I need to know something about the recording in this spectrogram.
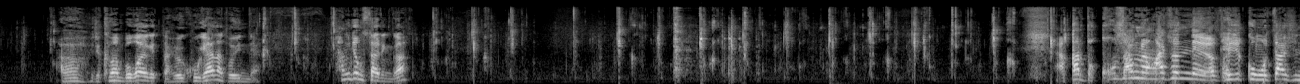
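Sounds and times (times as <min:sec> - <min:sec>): chewing with mouth clicks: 0:00.0 - 0:00.7, 0:02.5 - 0:11.0.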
